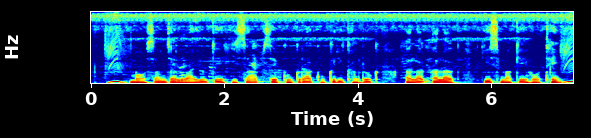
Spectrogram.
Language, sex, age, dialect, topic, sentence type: Chhattisgarhi, male, 18-24, Eastern, agriculture, statement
